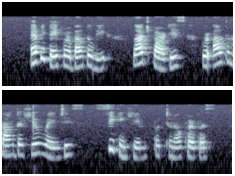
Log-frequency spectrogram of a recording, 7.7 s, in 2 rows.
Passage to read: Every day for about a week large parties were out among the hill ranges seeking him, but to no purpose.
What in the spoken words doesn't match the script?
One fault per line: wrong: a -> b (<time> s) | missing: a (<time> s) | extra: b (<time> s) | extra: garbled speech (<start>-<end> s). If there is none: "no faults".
no faults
